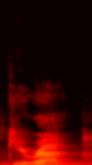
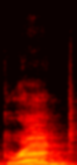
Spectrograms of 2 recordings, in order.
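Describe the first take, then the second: First: An extra vowel separates the g and r sounds. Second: The g and r sounds run straight together.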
